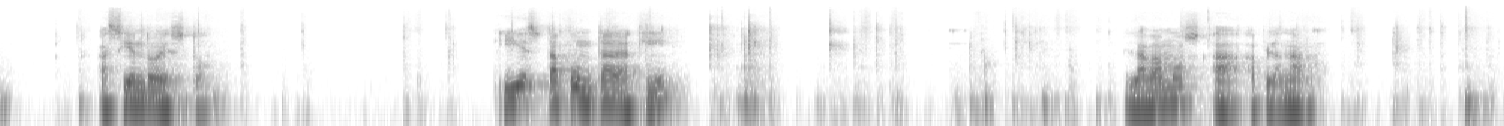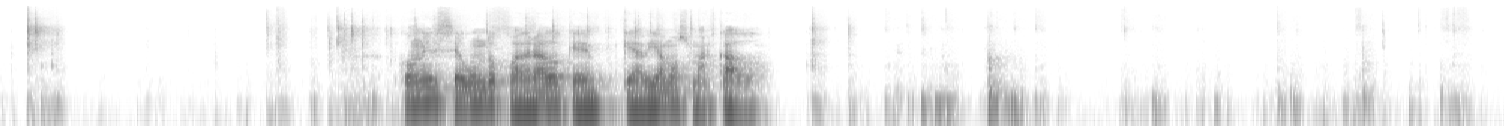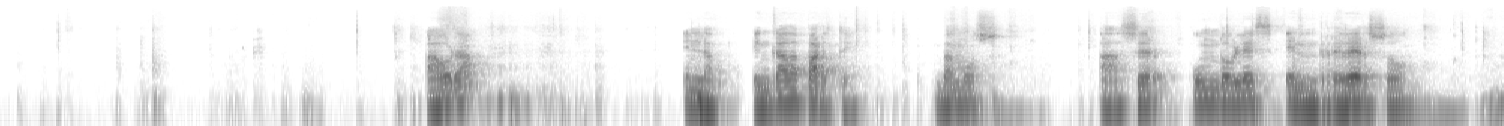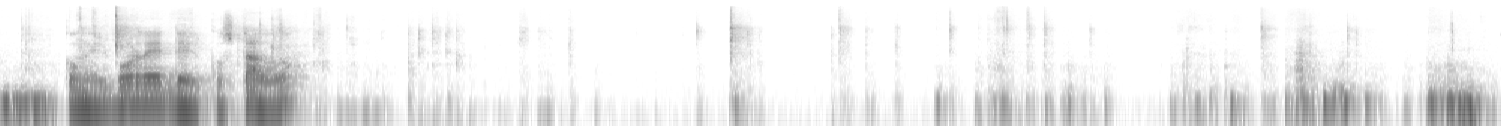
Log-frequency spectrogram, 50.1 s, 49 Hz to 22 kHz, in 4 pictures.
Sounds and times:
Speech: 0:00.8 - 0:01.8, 0:04.2 - 0:05.7, 0:09.4 - 0:11.1, 0:15.9 - 0:19.0, 0:28.6 - 0:29.2, 0:30.8 - 0:32.3, 0:32.9 - 0:33.5, 0:34.2 - 0:36.9, 0:38.2 - 0:40.2.

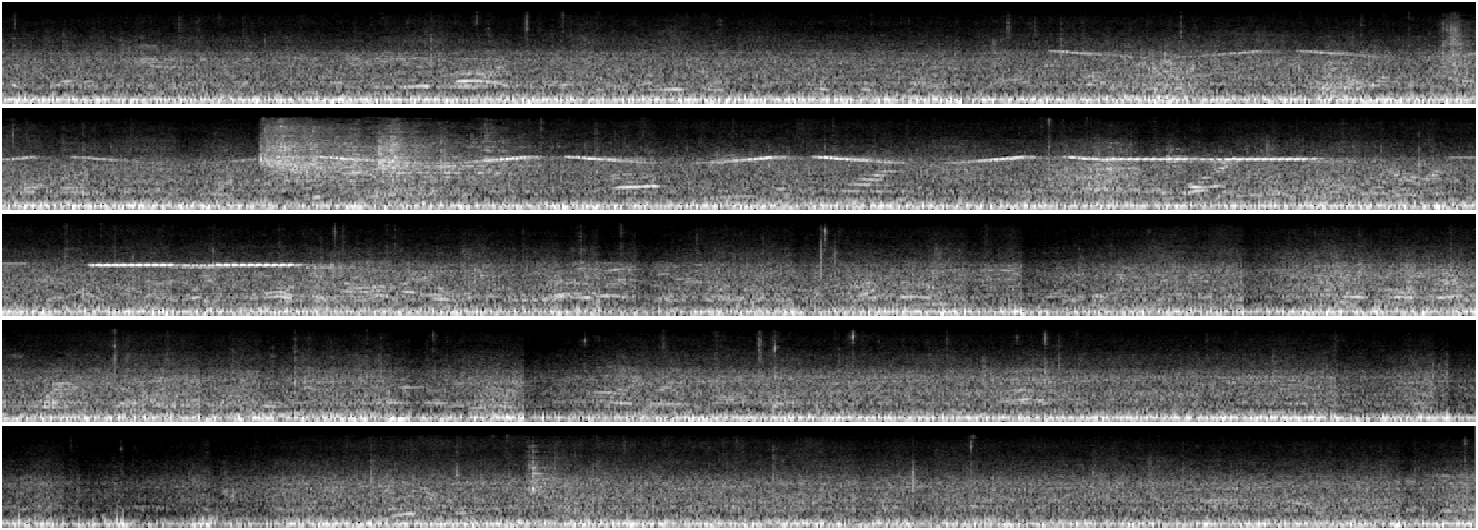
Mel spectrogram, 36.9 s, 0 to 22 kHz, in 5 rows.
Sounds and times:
Speech: 0:00.0 - 0:36.8.

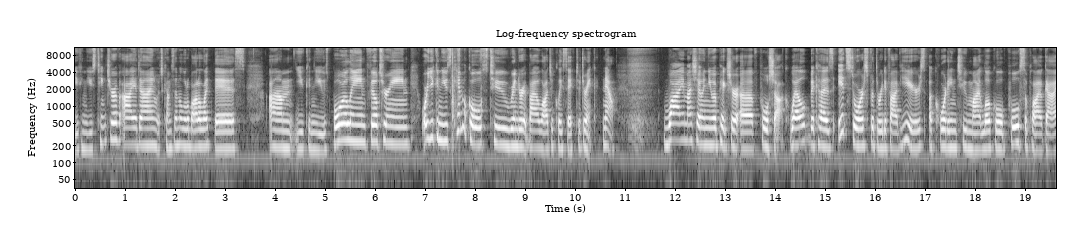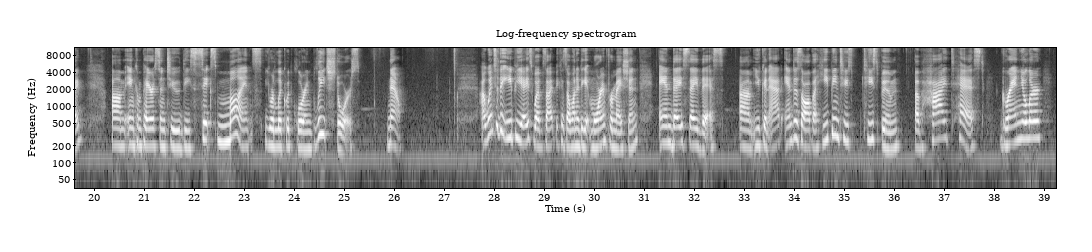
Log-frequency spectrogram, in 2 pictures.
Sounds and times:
Speech: 0:00.0 - 0:10.8, 0:11.8 - 0:19.8, 0:20.4 - 0:26.2, 0:27.8 - 0:39.0.

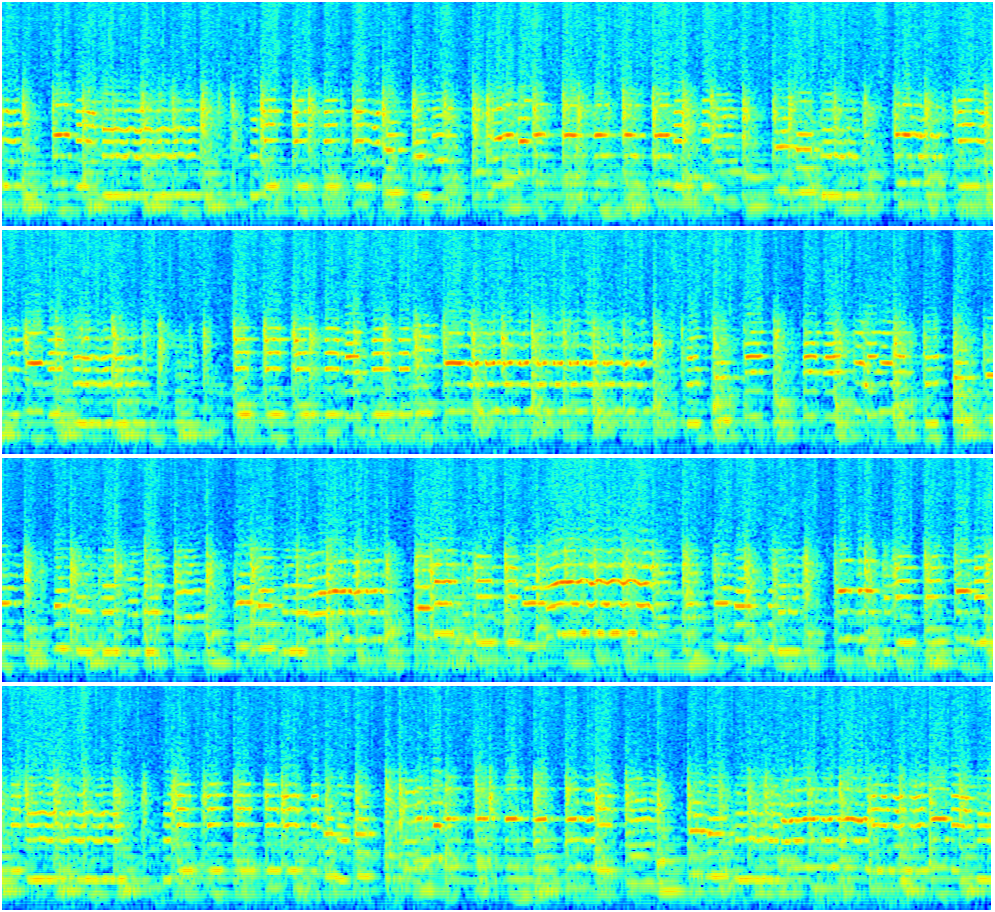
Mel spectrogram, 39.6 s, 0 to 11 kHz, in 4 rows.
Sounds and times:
Music: 0:00.0 - 0:39.6.

